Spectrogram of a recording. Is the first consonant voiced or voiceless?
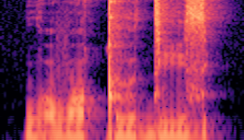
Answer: voiced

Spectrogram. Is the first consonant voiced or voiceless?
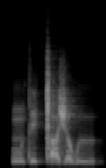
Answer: voiceless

